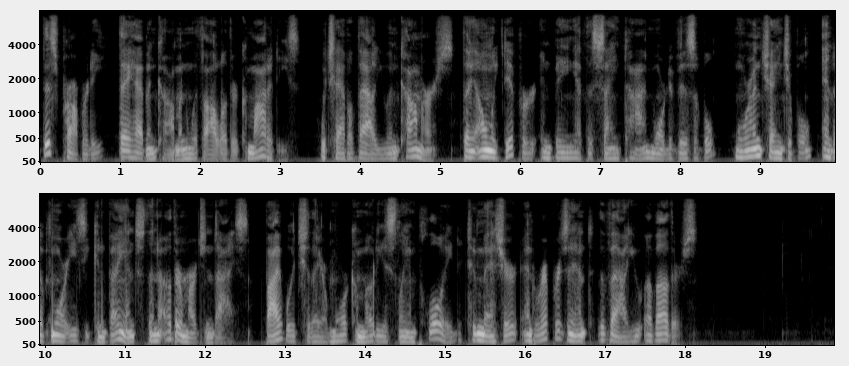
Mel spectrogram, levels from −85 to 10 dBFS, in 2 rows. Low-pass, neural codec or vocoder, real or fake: 7.2 kHz; none; real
